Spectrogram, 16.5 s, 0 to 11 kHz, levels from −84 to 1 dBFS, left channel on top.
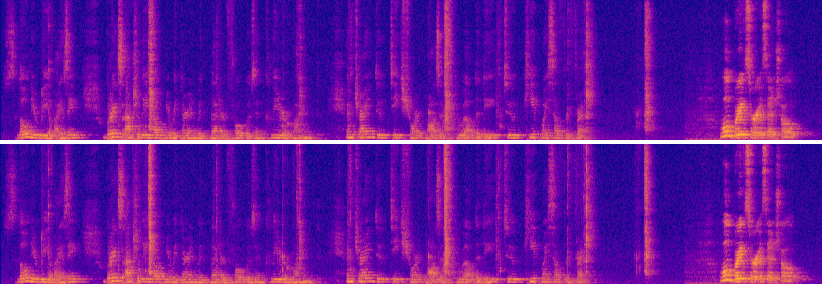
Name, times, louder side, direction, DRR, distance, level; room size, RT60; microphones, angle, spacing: voice 1, 0.1-6.2 6.6-11.8, equal, 5° left, -8 dB, 3.1 m, -28 dB
sound 1, 0.8-1.0 2.3-3.2 4.2-4.4 5.5-6.1 6.9-7.1 8.3-9.1 9.9-10.1 11.1-11.9 12.7-13.1, right 4 dB, 30° right, 1.2 m, -32 dB
voice 2, 14.1-15.9, equal, 15° right, -2 dB, 2.0 m, -19 dB
8.2 x 5.3 x 6.1 m, 0.74 s
head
